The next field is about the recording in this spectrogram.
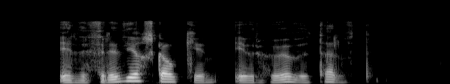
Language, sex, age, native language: Icelandic, male, 20-29, Thai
